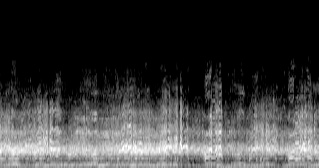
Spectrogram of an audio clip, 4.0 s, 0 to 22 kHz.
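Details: Sooty terns (Onychoprion fuscatus) in a dense colony on Johnston Atoll, 19 June 2001: many nasal, squawking calls overlapping without pause, some rising and falling, forming a continuous high-pitched din.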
